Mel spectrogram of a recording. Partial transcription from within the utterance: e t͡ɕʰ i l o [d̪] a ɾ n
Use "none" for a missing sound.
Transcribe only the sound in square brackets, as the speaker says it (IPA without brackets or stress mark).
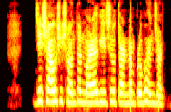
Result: t̪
